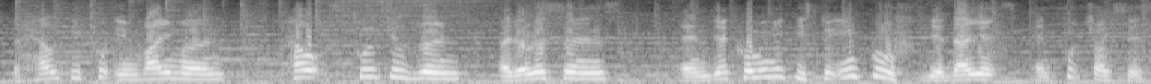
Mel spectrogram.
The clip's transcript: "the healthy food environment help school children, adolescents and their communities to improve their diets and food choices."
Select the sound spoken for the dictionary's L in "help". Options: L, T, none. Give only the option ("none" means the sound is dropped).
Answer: L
